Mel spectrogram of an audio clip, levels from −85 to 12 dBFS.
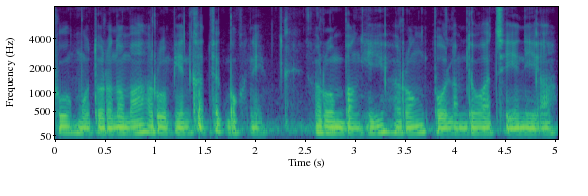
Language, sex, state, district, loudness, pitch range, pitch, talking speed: Mizo, male, Mizoram, Aizawl, -14 LUFS, 85-95 Hz, 90 Hz, 285 wpm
